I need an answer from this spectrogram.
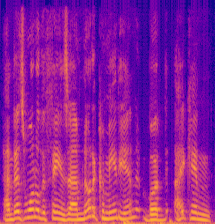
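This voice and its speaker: Man, high voice, gravelly creak, cruise director in interview, emphatic, deliberate phrasing. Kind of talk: interview answers.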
